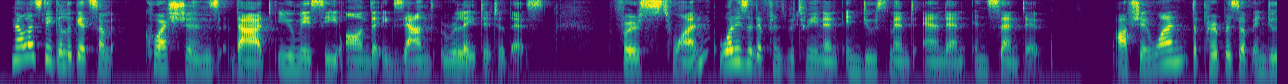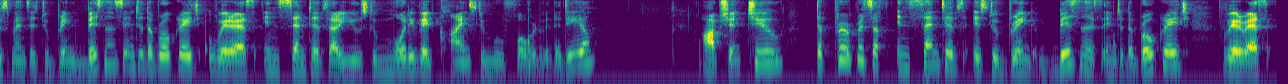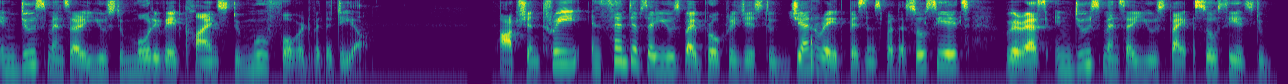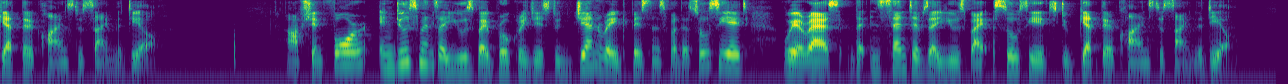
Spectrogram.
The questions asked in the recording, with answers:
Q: First one, what is the difference between an inducement and an incentive?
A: So in this case, the correct answer is B.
